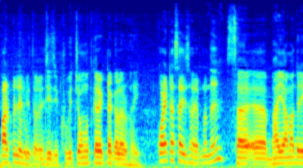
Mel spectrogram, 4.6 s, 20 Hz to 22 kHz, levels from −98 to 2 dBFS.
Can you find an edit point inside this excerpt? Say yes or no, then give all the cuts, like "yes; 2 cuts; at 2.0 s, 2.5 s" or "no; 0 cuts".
no; 0 cuts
